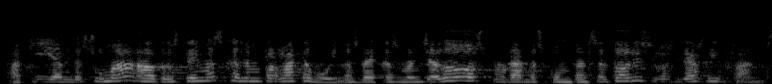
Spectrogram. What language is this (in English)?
Catalan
